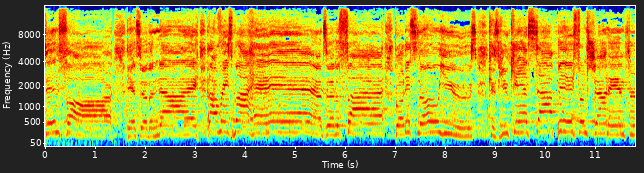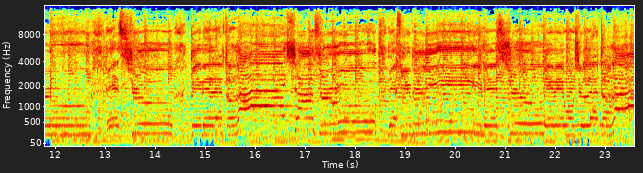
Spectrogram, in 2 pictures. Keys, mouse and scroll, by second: 0.0 click, 1.0 KP_7, 1.8-3.1 scroll down 1, 3.1 scroll down 2, 3.1-6.5 drag, 6.5 shift+d, 9.2 click, 10.2 KP_1, 10.8-11.2 scroll up 2, 11.2-17.1 shift+middle drag, 17.1-18.6 drag, 18.6-18.9 scroll up 4, 18.9 shift+scroll down 1, 19.0 shift+middle click, 19.9-20.5 scroll up 4, 20.5-21.3 shift+middle drag, 21.3 scroll up 2, 22.2 s.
